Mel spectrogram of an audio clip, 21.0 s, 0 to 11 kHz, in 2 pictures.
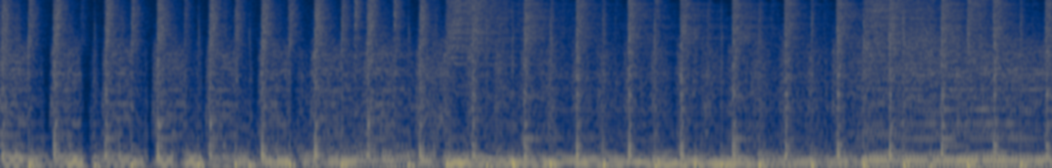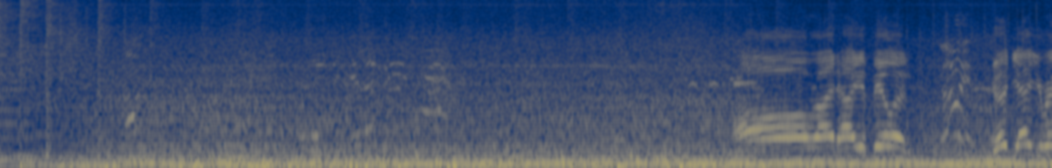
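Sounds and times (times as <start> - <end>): airplane engines and propellers droning: 0.0 - 21.0
rock music: 0.0 - 21.0.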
